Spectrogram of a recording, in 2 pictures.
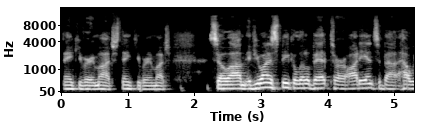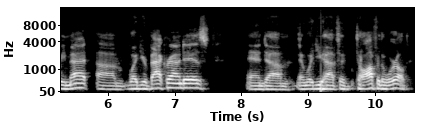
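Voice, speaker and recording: A man hosting an interview in a mellow, relaxed voice. He asks his questions hesitantly, filling the pauses with ums and answering his guest with short affirmations. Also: medium pitch. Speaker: interview host.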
